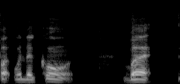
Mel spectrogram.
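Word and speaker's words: Quorn: And then you got this called corn. It's spelled Q U R N.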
